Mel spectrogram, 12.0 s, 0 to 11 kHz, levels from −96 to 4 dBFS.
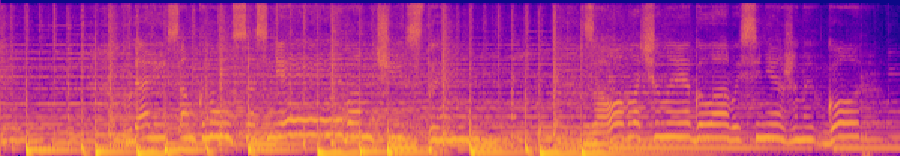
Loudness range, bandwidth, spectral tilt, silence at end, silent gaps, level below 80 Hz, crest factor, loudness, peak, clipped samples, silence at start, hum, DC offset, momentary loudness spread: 4 LU; 10.5 kHz; -6 dB/octave; 0 s; none; -22 dBFS; 14 dB; -18 LUFS; -4 dBFS; under 0.1%; 0 s; none; under 0.1%; 7 LU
